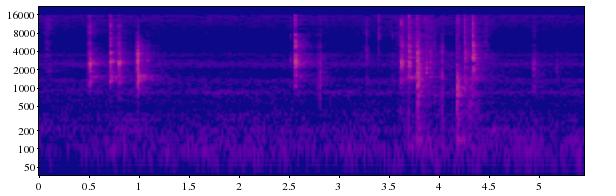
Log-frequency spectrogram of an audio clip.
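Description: A steel utility blade carves and shaves chunks from a solid yellow bar of soap held in hand. The result is a series of short, crisp, bright scraping clicks, some in quick clusters, with very little low end and almost no ring after each cut.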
